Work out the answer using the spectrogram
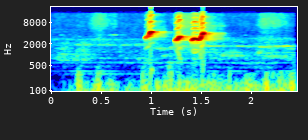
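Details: Ruby-throated bulbul used as a stimulus song for caged birds gives a short, loud whistled phrase: one upslurred note, then two quick lower notes, over a low rumbling, rustling background.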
